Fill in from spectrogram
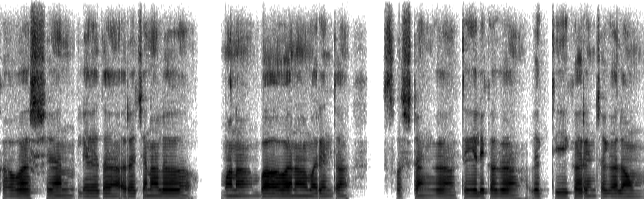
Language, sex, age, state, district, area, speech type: Telugu, male, 18-30, Andhra Pradesh, Kurnool, urban, spontaneous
